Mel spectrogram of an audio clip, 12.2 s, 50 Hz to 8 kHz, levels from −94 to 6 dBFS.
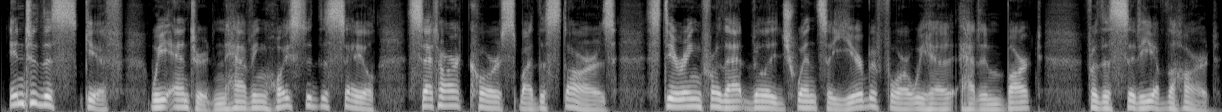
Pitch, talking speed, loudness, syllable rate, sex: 125 Hz, 160 wpm, -20 LUFS, 4.5 syllables/s, male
